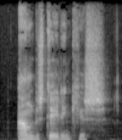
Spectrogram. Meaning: plural of aanbestedinkje
- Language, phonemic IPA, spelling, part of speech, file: Dutch, /ˈambəˌstədɪŋkjəs/, aanbestedinkjes, noun, Nl-aanbestedinkjes.ogg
